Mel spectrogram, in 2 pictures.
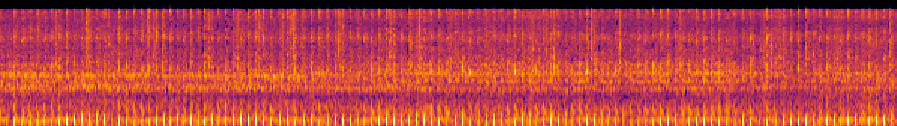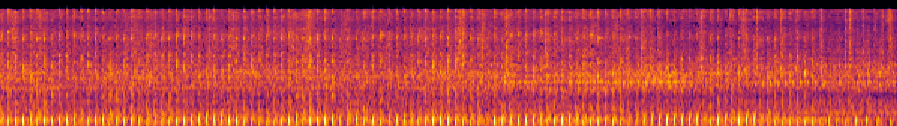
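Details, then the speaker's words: Old junkyard Briggs single-cylinder from reel mower, cold start on choke, bench-mounted: fast busy clatter about three per second over idle; owner says clatter comes from the recoil starter. "a little bit of a clattering coming from the recoil she fired up she sounds pretty darn good"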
